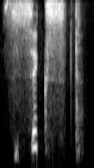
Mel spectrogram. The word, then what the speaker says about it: sixth: forward for the th so there's a lot of movement in that small word sick so I have to slow down you should slow down sixth Sixth and if you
